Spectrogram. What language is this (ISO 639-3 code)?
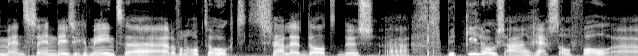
nld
